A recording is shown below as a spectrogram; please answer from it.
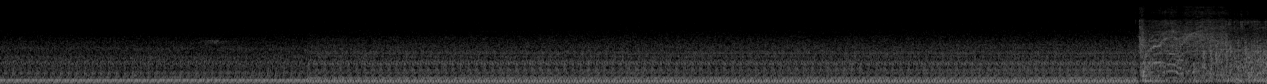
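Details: Perkins diesel generator set with Power Wizard controller and a bad starter relay that stopped it cranking, new 12 V 40 A relay on hand: it starts and settles into an even, steady idle with a constant low drone and no misses or knocks.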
